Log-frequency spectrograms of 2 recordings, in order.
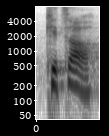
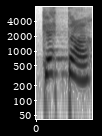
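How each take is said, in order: First: Kita with a flat clipped first vowel, KEE-tah; Kita, her own softened version. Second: Keta with an open eh vowel, KEH-tah, said higher; Keta corrected. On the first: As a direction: say Kita the way she grew up saying it. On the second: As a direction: give Keta the Ghanaian way, as a correction. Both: Retold or imitated. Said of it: "That's not how you say it".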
